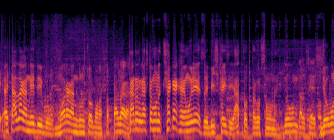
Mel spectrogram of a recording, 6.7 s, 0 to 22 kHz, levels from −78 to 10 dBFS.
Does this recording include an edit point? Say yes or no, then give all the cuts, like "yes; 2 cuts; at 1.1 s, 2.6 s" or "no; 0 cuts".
yes; 1 cut; at 2.6 s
